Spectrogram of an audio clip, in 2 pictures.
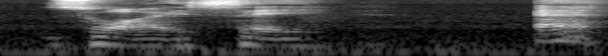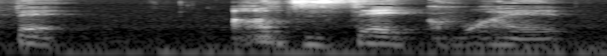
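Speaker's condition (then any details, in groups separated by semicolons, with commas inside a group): Traumatic brain injury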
